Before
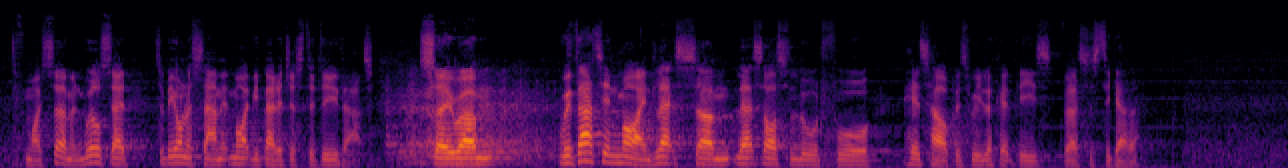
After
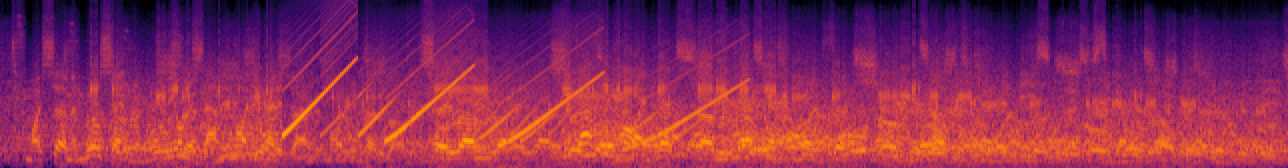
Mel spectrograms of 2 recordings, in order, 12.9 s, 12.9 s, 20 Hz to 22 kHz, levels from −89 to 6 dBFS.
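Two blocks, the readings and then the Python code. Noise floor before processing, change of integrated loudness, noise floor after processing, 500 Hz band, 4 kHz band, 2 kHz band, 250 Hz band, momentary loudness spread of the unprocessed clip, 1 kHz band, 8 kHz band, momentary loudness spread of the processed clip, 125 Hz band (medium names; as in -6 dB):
-64 dBFS, +13.0 dB, -29 dBFS, +12.5 dB, +20.0 dB, +17.0 dB, +9.0 dB, 18 LU, +13.5 dB, +15.5 dB, 8 LU, +4.0 dB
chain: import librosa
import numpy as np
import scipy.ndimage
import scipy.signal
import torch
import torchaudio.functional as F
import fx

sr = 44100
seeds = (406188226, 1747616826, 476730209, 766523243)

p1 = fx.rattle_buzz(x, sr, strikes_db=-38.0, level_db=-19.0)
p2 = fx.spec_paint(p1, sr, seeds[0], shape='rise', start_s=2.82, length_s=0.76, low_hz=780.0, high_hz=5400.0, level_db=-23.0)
p3 = p2 + fx.echo_bbd(p2, sr, ms=378, stages=4096, feedback_pct=75, wet_db=-15.0, dry=0)
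p4 = fx.power_curve(p3, sr, exponent=0.5)
p5 = fx.echo_pitch(p4, sr, ms=494, semitones=-3, count=3, db_per_echo=-3.0)
p6 = scipy.signal.sosfilt(scipy.signal.butter(2, 550.0, 'highpass', fs=sr, output='sos'), p5)
p7 = np.clip(10.0 ** (27.5 / 20.0) * p6, -1.0, 1.0) / 10.0 ** (27.5 / 20.0)
p8 = p6 + (p7 * 10.0 ** (-3.0 / 20.0))
y = fx.tilt_eq(p8, sr, slope=-2.0)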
